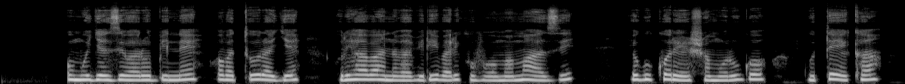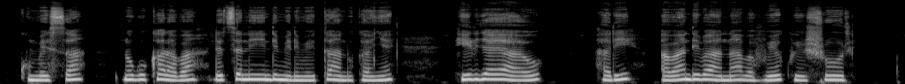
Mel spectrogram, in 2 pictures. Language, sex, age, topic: Kinyarwanda, female, 25-35, health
